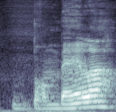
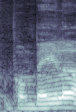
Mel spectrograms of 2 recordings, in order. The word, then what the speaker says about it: Mbombela: i'm going to be it's bombayla i always get slagged off by south africans in the comments section for how badly i've pronounced their stuff bombayla i guess or mbombela uh stadium uh in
